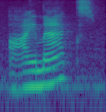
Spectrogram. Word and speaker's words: IMAX: might ask is is the movie available in IMAX this is pronounced I Max IMAX means the screen is super super super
